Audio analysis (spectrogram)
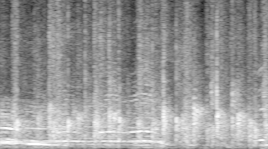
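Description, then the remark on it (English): A loud, continuous roar of audience applause for a musician fills the two seconds, dense clapping mixed with cheering and whooping voices from a large crowd. “Another roar of applause, please, once again, for …!”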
